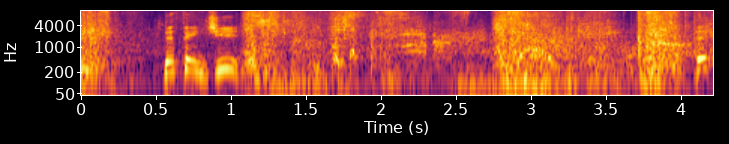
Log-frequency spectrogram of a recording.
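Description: Magic blasts crackle and whoosh.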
